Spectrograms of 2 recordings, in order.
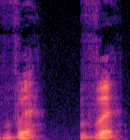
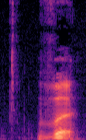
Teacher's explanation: Los dientes chocan con el labio inferior a la hora de decirlo.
